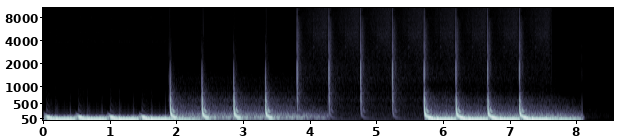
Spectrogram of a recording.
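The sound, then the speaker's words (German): A synthesized kick drum split into low, mid and high bands, heard in sections. Deep low thumps come first, then brighter, punchier hits, then thin high clicks on their own, and last the full combined kick. All hits fall in a steady rhythm, with no talk. “Fangen wir an mit der Kick. Die Kick habe ich auch wie letzte Woche in drei Teile aufgeteilt. Einmal einen Tiefton, Mittelton und Hohtonbereich. Das klingt wie folgt.”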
